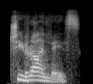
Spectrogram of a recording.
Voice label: "Charollais", Indian

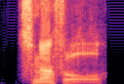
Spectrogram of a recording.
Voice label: "snuffle", British

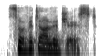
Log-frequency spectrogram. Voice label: "sovietologist", Indian

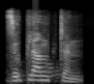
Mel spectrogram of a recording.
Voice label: "zooplankton", Indian

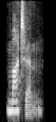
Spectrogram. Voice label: "mutton", Indian

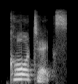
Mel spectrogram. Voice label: "cortex", Indian

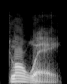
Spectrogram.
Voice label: "doorway", American

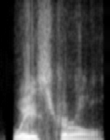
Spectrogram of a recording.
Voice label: "wastrel", American

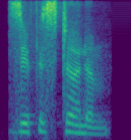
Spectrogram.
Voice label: "xiphisternum", Indian

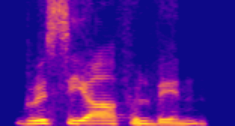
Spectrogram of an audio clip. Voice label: "griseofulvin", Indian

